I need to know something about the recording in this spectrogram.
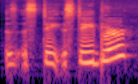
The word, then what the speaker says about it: Staedtler: It is pronounced Staedtler.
